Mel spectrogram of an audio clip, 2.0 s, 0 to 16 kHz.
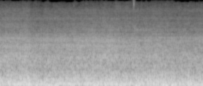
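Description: Honda CB 300 motorcycle's single-cylinder engine running as it is ridden along a street, mixed with steady wind rush on the helmet camera's microphone.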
